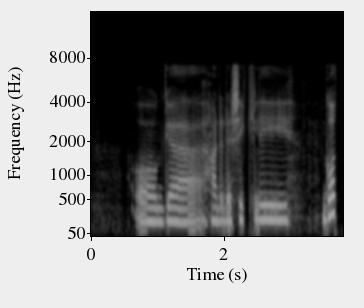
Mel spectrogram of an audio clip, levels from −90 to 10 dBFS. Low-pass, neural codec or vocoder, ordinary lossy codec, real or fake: 7.2 kHz; none; none; real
